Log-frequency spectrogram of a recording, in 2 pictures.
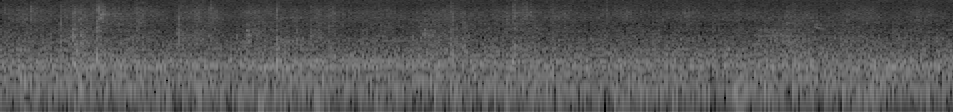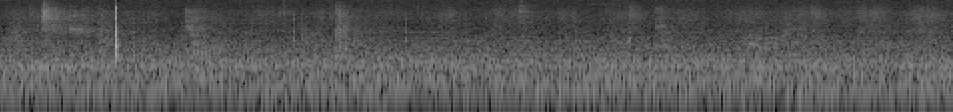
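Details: Steady broadband background noise with faint scattered ticks and a brief sharp click, possibly distant hoofbeats or footsteps, but no clear animal call.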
